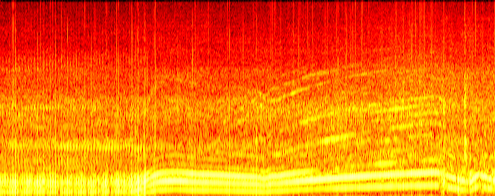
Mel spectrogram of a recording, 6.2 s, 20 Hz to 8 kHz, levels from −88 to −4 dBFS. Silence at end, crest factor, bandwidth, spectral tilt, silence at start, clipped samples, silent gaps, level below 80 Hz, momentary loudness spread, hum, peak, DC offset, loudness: 0 s; 14 dB; 8 kHz; -7.5 dB/octave; 0 s; under 0.1%; none; -34 dBFS; 3 LU; none; 0 dBFS; 1%; -15 LUFS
